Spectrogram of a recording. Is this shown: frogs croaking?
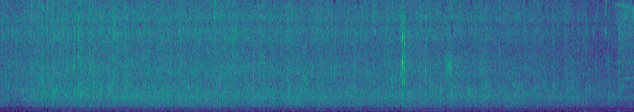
no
